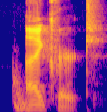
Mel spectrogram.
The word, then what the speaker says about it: Eickert: From Academy Games, we have, and let's see if I still remember the pronunciation of it, Uwe and Gunter Eickert.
